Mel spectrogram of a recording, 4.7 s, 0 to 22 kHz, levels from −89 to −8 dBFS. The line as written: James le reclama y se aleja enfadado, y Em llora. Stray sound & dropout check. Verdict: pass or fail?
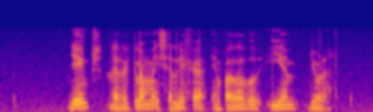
pass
